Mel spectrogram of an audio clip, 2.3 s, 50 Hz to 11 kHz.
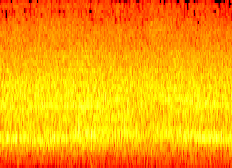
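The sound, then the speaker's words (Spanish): A large stadium crowd at Mestalla roars and applauds in a sustained ovation at the final whistle of Valencia's 3-0 football win over Teruel. It is a dense, steady wash of cheering that holds at full volume without letting up. “Imposible una gran escuchar ovación ahora. De la grada para un gran partido que ha hecho el Valencia Club de Fútbol, un 3-0”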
